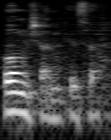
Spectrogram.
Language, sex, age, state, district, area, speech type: Marathi, male, 60+, Maharashtra, Nanded, urban, spontaneous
